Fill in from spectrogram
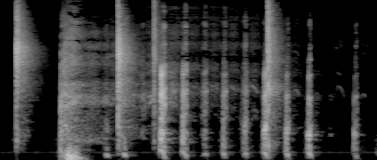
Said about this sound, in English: It's just like a slap.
